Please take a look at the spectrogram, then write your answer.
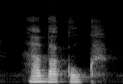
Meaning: Habakkuk
- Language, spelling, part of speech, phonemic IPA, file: Dutch, Habakuk, proper noun, /ˈhabakʏk/, Nl-Habakuk.ogg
